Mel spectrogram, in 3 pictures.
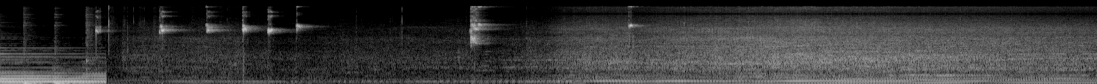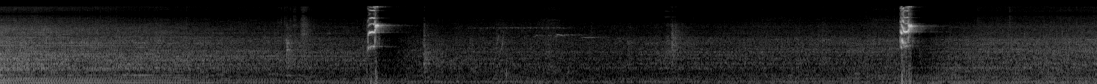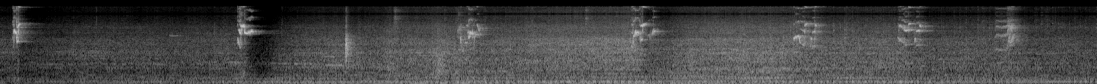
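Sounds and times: lovebird chirping: 0:00.9 - 0:03.3, 0:04.7 - 0:05.1, 0:14.6 - 0:15.0, 0:20.0 - 0:20.4, 0:23.6 - 0:24.6, 0:28.2 - 0:28.6, 0:29.8 - 0:30.3, 0:30.9 - 0:31.3, 0:31.9 - 0:32.2.

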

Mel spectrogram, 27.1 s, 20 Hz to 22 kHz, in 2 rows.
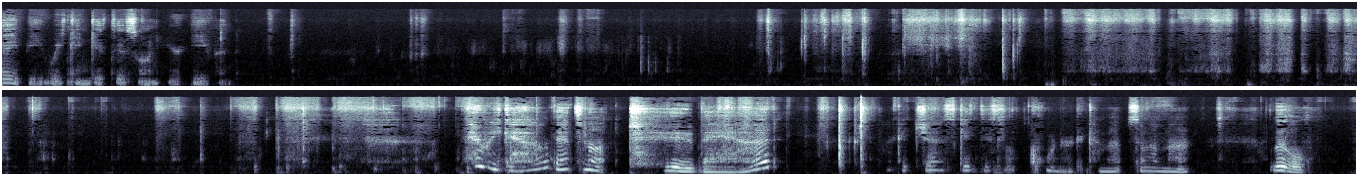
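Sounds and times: paper and fabric rustling: 0:07.5 - 0:14.2
fingers rubbing paper: 0:10.6 - 0:13.9.

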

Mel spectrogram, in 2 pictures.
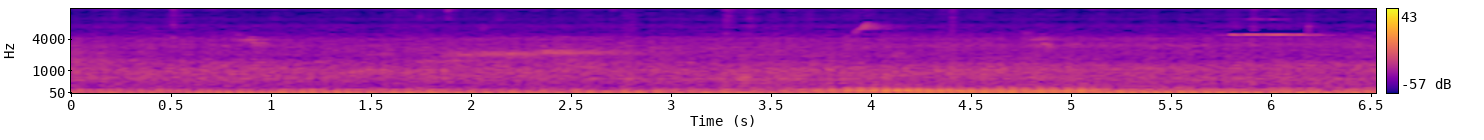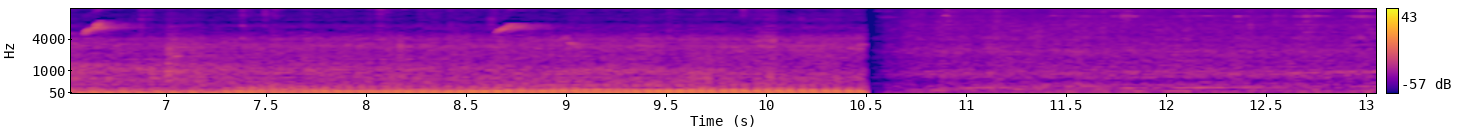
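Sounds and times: low steady rumble: 0:00.0 - 0:10.5
sprinkler spraying water: 0:00.0 - 0:13.0
bird chirping: 0:00.7 - 0:07.1, 0:08.1 - 0:10.3.

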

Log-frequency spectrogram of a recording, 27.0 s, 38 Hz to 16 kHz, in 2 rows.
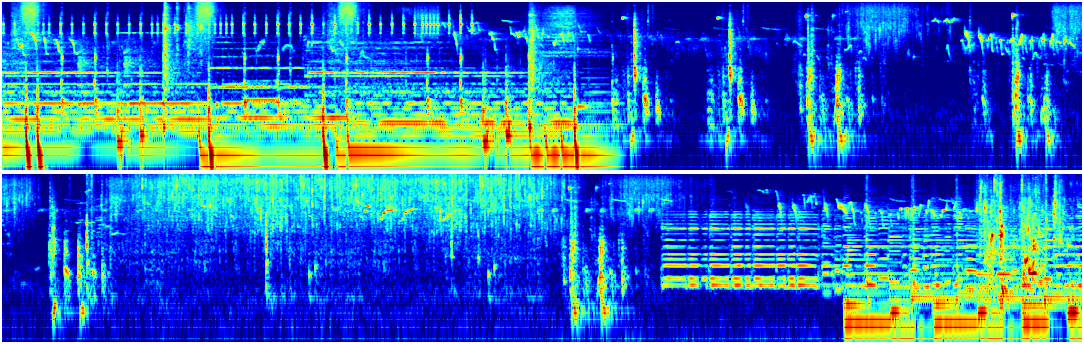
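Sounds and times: water splashing into pool: 0:10.0 - 0:22.2, 0:25.6 - 0:27.0
pump squeaking: 0:12.1 - 0:22.5, 0:25.5 - 0:27.0.

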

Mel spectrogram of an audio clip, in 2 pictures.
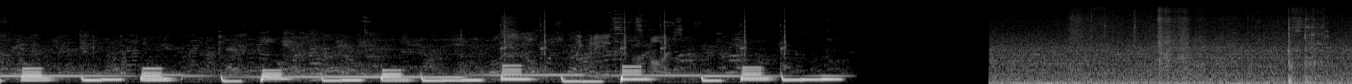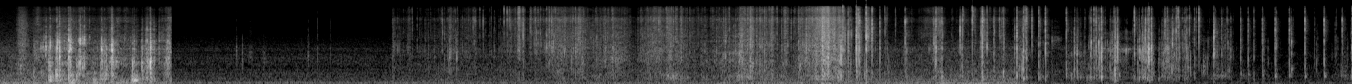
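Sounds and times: paper bag handled: 0:13.7 - 0:15.2, 0:17.5 - 0:27.0
plastic-wrapped box handled: 0:17.5 - 0:27.0
tissue paper crinkling: 0:17.5 - 0:27.0.

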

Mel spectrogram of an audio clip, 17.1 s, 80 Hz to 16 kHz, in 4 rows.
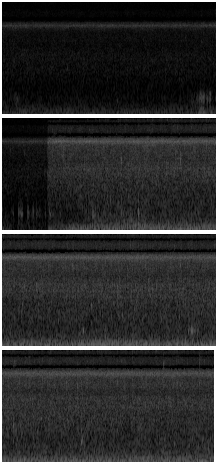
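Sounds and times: creek water murmuring: 0:05.3 - 0:17.0.

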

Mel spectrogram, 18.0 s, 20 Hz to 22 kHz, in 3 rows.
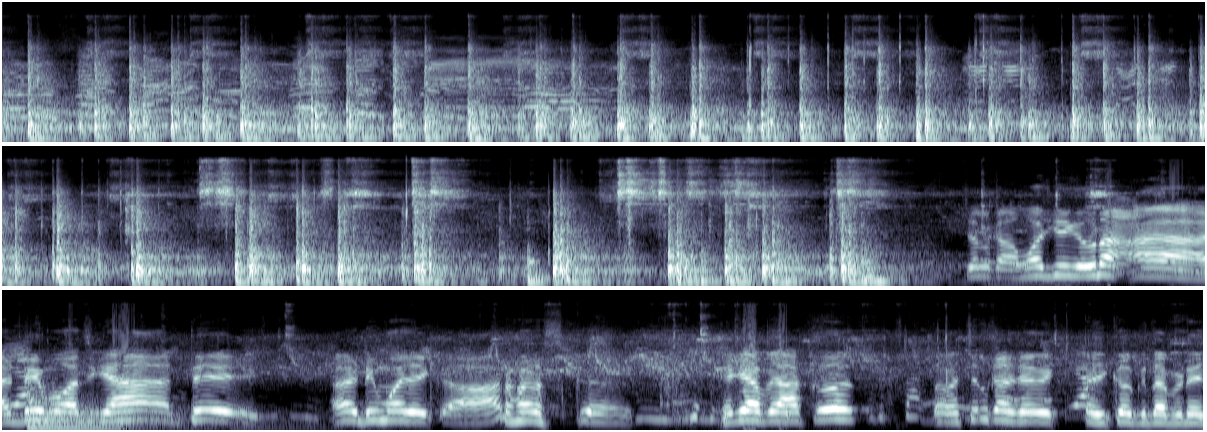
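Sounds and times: group singing: 0:00.0 - 0:03.0
drums beating fast rhythm: 0:00.0 - 0:11.2, 0:12.1 - 0:13.5.

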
